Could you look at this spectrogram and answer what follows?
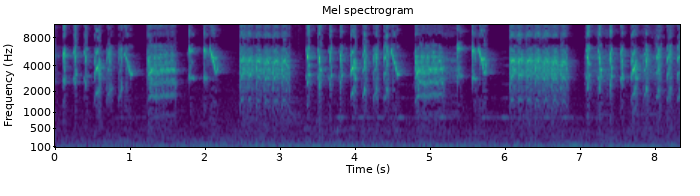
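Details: Full varied song of a long-tailed shrike for training caged birds to sing: dense buzzy trills alternating with chattering notes and quick descending whistles, over a faint low hum.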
